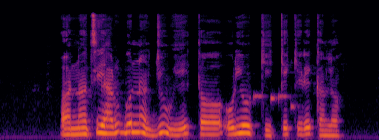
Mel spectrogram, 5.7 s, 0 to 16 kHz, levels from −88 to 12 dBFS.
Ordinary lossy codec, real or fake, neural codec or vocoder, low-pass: none; real; none; 10.8 kHz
